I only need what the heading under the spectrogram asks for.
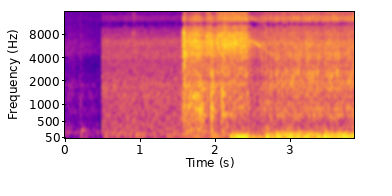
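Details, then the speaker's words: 1973 Datsun 240Z with rebuilt L24 inline-six and carburetors, first start after reinstall on a hot day: cranks, coughs from the carbs while the bowls fill, then settles into a smooth, even low idle. Not revved due to camshaft break-in. "a little cough out of the carburetors still getting the balls filled up but listen to this exhaust note I can't really rev it because I got a break in the camshaft"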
